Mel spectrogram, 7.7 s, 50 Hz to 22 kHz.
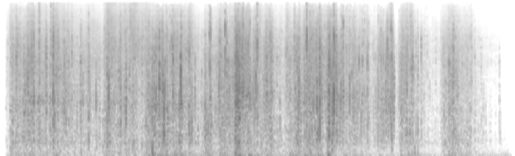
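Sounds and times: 
rustling by a forester: 0.1s - 7.5s.

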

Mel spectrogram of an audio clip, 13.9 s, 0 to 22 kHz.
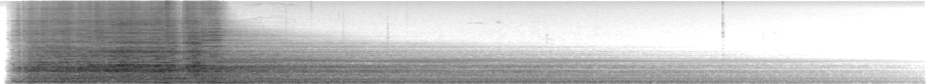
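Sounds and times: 
low slow bowed broken piano string: 0.2s - 4.2s.

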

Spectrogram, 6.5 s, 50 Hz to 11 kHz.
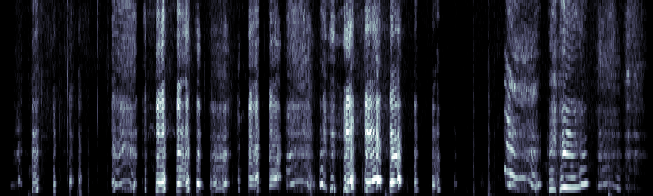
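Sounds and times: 
child laughing while being tickled: 0.2s - 4.5s, 5.2s - 6.0s.

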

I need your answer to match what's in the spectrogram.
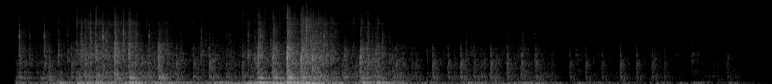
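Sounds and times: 
shower sliding door rattling: 0.2s - 6.6s.

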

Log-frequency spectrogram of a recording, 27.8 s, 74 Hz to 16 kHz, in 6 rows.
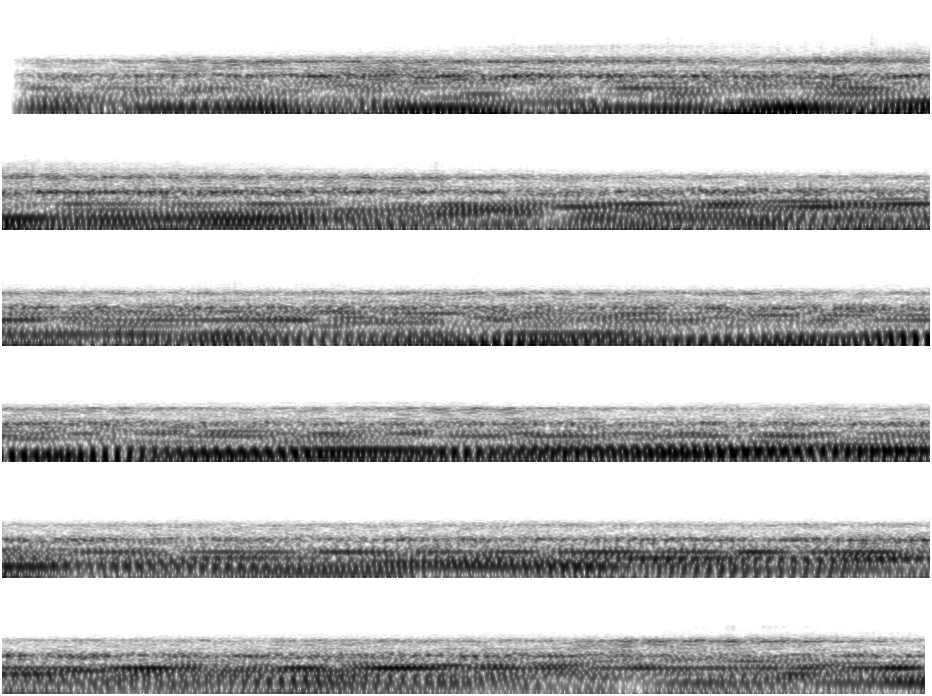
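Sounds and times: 
drone: 0.1s - 27.8s.

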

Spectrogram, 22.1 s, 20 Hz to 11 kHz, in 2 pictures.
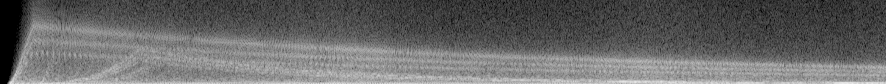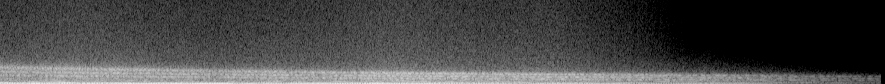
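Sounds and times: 
synth pad sweep: 0.1s - 21.1s.

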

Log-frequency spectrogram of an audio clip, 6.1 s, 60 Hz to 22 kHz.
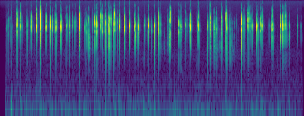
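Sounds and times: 
dice shaken in open hands: 0.2s - 6.0s.

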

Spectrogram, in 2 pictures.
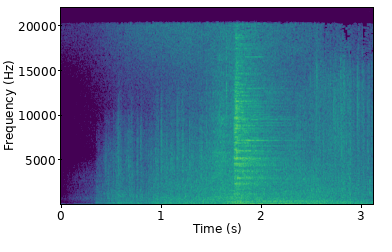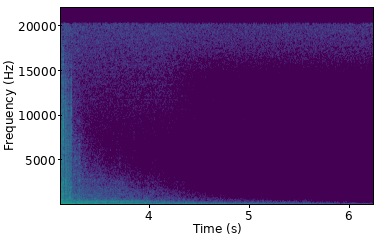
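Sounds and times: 
magic fire bowl whoosh: 0.2s - 3.6s.

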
